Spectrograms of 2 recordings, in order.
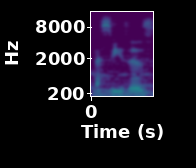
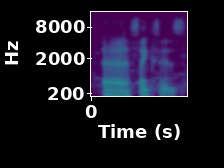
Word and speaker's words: assizes: Oops, not Sykes's. Seizes. Pronouns. Assizes. It is assizes.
